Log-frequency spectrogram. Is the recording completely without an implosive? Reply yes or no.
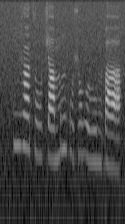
no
